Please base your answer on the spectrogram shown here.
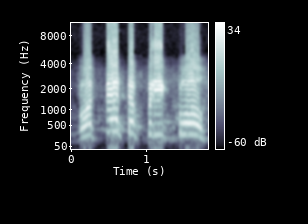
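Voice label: "vot eto prikol!", Russian; stamm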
